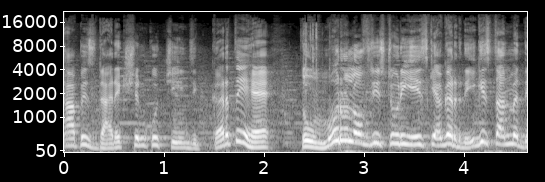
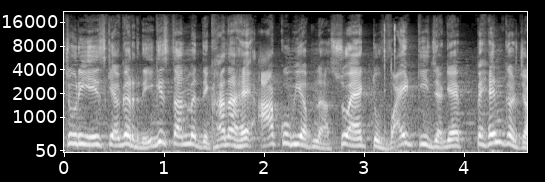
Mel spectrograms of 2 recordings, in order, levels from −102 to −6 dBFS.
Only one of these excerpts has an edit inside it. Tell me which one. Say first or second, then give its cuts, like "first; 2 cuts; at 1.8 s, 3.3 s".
first; 1 cut; at 2.2 s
